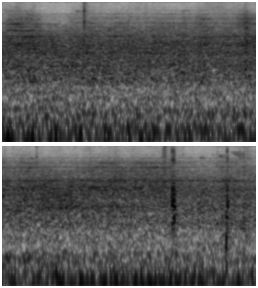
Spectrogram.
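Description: Steady low outdoor rumble, with a couple of faint ticks near the end.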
